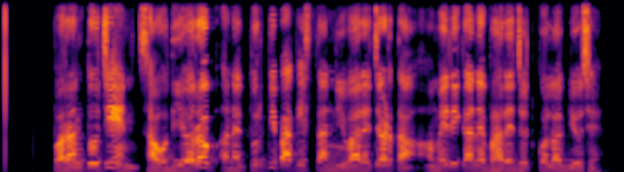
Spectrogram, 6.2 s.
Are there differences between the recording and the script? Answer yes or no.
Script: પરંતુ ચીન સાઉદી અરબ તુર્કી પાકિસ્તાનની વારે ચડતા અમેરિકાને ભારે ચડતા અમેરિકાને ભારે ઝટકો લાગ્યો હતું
yes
